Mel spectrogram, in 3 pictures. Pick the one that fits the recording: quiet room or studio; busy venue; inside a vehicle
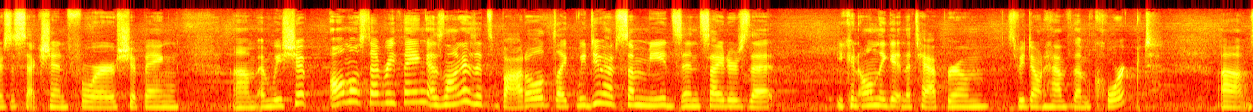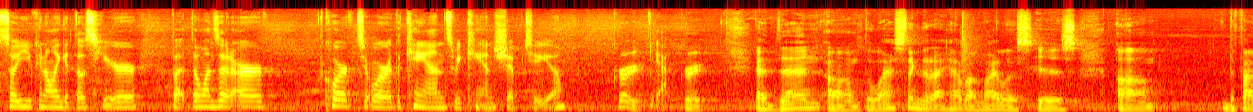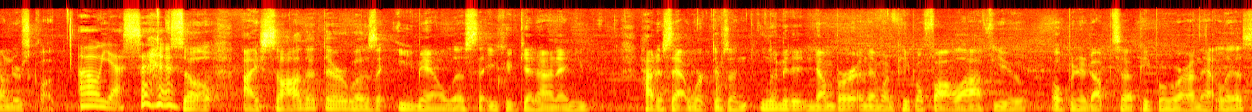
busy venue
